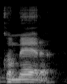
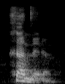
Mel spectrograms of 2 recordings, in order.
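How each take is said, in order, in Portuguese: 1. A tônica está na penúltima sílaba. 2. A tônica está na antepenúltima sílaba. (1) "Se fosse paroxítona" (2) "Se fosse proparoxítona"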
